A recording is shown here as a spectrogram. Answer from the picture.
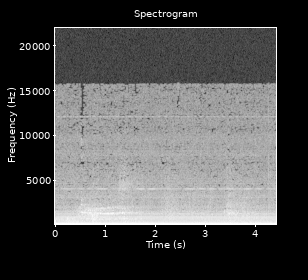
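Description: Steady electrical mains hum on the audio feed: a low, unchanging buzz with a ladder of overtones that covers the room sound.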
